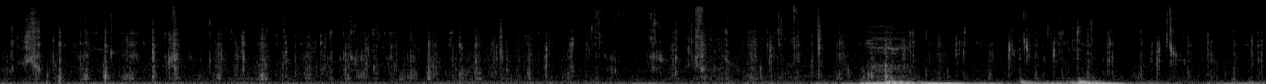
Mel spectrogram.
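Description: Close crunching and chewing of crispy fried shrimp, with many small crisp crackles. A few dull low thumps come about nine and eleven seconds in.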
